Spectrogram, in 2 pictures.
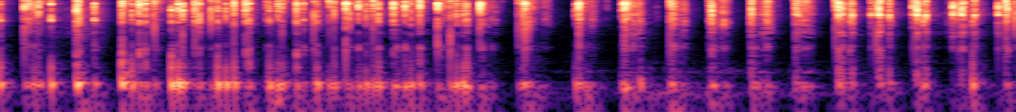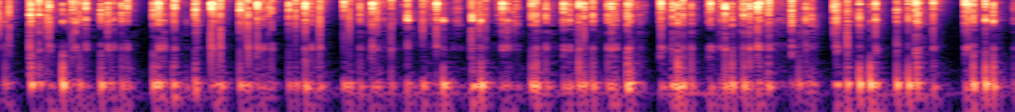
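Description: Long nails tap quickly and repeatedly on the lid and gold stem of a small orange ceramic pumpkin-shaped jar. Dozens of short, dry clicks come in a steady flurry, each a bright, crisp tick over a faint low knock that stops almost at once with no ring.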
